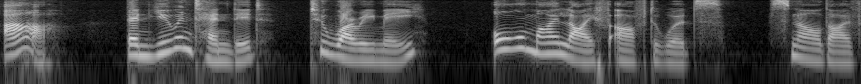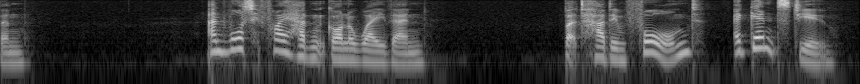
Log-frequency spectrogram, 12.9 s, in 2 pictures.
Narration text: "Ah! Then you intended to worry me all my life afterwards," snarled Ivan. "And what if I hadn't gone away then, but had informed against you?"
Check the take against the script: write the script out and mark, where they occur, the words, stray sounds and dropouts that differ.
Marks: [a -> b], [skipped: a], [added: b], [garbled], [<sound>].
"Ah! Then you intended to worry me all my life afterwards," snarled Ivan. "And what if I hadn't gone away then, but had informed against you?"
